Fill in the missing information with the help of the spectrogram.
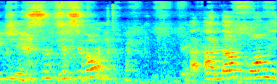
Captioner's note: scattered laughter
